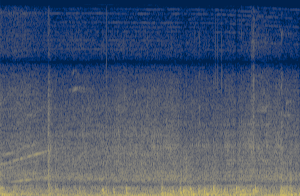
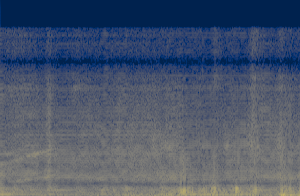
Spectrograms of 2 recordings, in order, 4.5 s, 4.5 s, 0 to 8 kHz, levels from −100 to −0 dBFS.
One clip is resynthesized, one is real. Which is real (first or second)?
first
